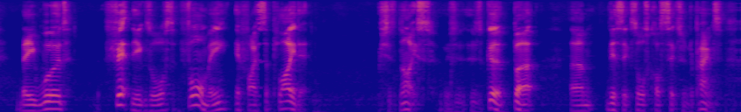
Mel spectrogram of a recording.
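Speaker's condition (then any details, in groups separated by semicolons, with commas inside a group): No condition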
